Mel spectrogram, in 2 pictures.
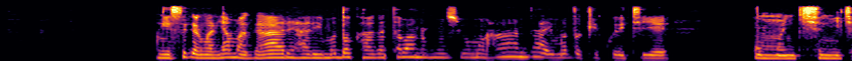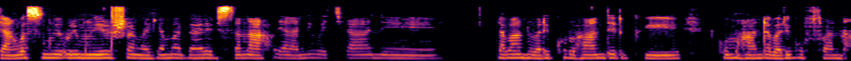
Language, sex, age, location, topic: Kinyarwanda, female, 18-24, Musanze, government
